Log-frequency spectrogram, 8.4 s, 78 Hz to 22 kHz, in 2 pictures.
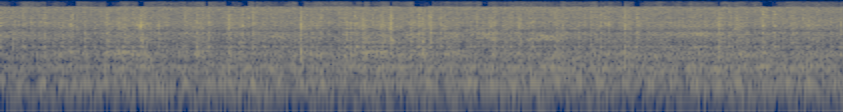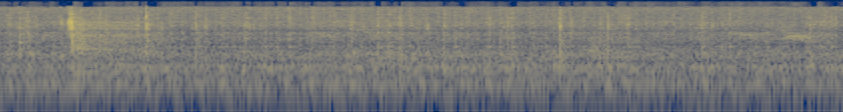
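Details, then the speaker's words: Replacement pump on test stand at low speed 450 after running a while, earlier around 20 psi with 9 in vacuum: quiet steady hum with faint scraping rub and slight pulsing, quieter than before; impeller rubbing on diffuser, pump to be disassembled. "the pump's been running for a little while now it's at 450 you can kind of hear the almost like a rubbing noise it's actually quieted down quite a bit over what it was doing"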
